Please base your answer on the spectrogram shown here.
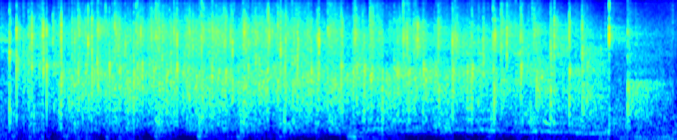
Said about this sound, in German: Aber zuerst mal einen Applaus an dich.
